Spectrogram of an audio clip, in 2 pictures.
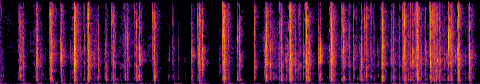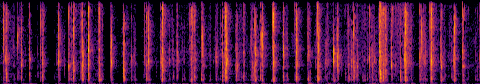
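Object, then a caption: Bamboo wood keyboard. Fingertips type steadily on a bamboo wooden keyboard, producing a rapid, continuous run of short, crisp key clicks with a bright, woody tap and a faint low hum underneath. The typing keeps an even pace with only brief pauses, and each click dies away almost instantly.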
